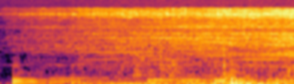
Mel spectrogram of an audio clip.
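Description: Near silence, with a very faint electric tattoo-machine buzz fading in over the second half.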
